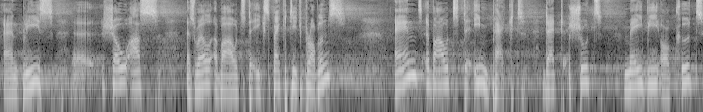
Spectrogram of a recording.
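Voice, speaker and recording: A man moderating a live conference panel, slow and halting, often repeating his instructions to the speakers. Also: a little high, animated, a bit bright. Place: conference hall. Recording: long reverb of a large hall.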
